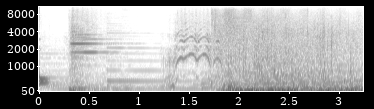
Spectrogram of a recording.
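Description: Horses neigh and whinny amid clip-clopping hooves in an Age of Empires–style strategy game match, with cavalry such as cataphracts and light horse; a rising whinny over busy, loud battle noise, no talking.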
